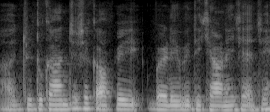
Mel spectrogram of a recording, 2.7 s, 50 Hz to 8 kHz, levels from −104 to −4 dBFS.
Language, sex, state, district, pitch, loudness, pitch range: Garhwali, male, Uttarakhand, Tehri Garhwal, 125 Hz, -37 LUFS, 120-130 Hz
